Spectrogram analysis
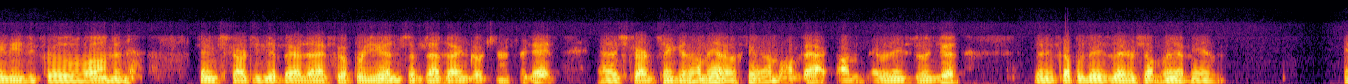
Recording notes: Answers questions of a live caller.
